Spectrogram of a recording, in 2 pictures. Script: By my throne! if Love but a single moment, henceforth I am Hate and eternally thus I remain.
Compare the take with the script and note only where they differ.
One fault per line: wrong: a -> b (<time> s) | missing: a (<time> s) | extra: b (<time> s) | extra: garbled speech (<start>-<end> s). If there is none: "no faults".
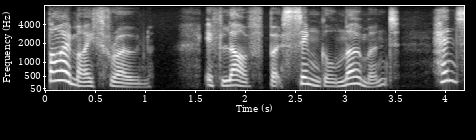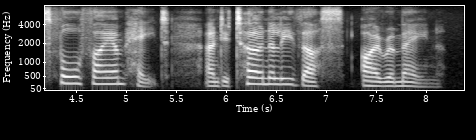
no faults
